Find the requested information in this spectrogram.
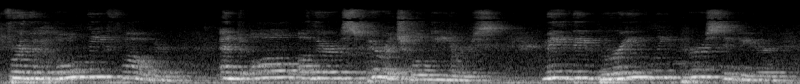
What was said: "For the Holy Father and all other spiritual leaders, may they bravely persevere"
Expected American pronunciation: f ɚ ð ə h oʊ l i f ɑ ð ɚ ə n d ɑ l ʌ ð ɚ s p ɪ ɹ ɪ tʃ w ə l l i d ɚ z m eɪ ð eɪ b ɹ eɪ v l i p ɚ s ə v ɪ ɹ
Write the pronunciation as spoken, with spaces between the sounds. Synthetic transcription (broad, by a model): f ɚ ð ə h oʊ l i f ɑ ð ɚ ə n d ɑ l ʌ ð ɚ s p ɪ ɹ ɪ tʃ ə l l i d ɚ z m eɪ ð eɪ b ɹ eɪ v l i p ɚ s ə v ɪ ɹ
